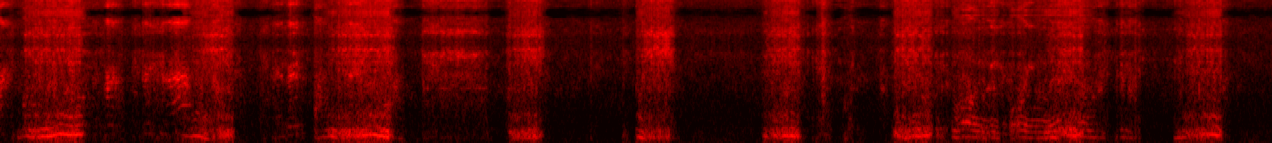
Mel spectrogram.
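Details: Pet dog asleep on a porch, recorded on a cell phone, snoring in a run of rough, grunting breaths that come roughly every second or two, with faint household noise behind.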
